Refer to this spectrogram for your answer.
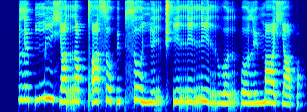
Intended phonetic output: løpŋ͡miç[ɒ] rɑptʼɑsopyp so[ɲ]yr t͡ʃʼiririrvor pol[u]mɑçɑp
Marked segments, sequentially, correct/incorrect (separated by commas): incorrect, correct, incorrect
